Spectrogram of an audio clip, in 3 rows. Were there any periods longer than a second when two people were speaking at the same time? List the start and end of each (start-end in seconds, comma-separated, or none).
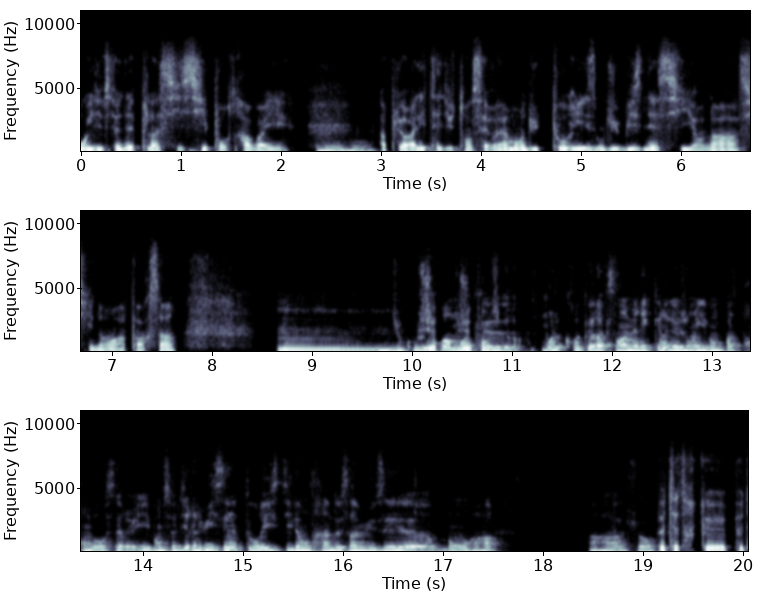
9.6-11.1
